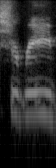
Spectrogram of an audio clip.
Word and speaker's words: Sherré: Mayo hi hello there my name is pronounced Sheree but there was no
